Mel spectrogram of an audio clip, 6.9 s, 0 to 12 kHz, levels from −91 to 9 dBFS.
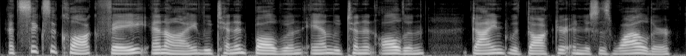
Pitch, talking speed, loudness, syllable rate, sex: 185 Hz, 150 wpm, -16 LUFS, 4.5 syllables/s, female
